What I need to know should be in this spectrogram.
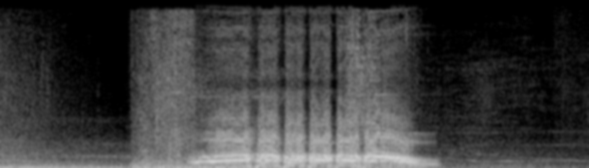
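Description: A creature lets out a loud, wavering screech.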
